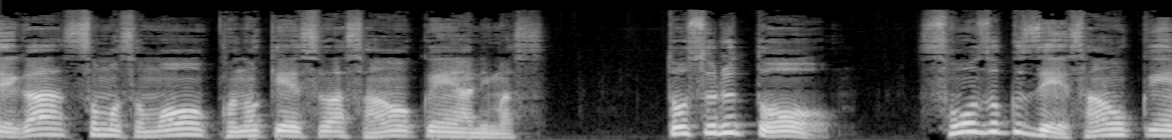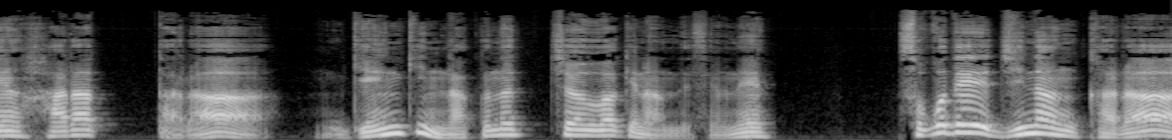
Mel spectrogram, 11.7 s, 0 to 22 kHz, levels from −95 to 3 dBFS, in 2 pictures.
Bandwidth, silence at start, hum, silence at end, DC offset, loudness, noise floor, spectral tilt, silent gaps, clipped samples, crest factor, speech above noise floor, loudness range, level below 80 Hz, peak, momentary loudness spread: 16.5 kHz; 0 s; none; 0 s; under 0.1%; -16 LUFS; -69 dBFS; -5 dB/octave; none; under 0.1%; 16 dB; 53 dB; 3 LU; -48 dBFS; -2 dBFS; 11 LU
